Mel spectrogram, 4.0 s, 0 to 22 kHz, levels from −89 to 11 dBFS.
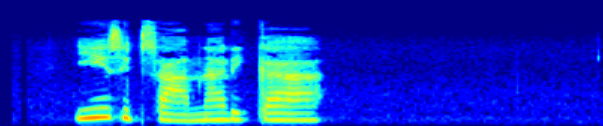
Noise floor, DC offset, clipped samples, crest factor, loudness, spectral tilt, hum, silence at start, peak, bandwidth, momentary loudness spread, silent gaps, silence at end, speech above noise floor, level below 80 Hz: -66 dBFS; under 0.1%; under 0.1%; 18 dB; -22 LUFS; -2.5 dB/octave; none; 0.5 s; -8 dBFS; 11.5 kHz; 8 LU; none; 1.9 s; 43 dB; -80 dBFS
